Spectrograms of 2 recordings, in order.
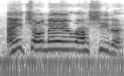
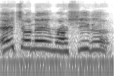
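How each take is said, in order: First: It is said in a rough, rude tone. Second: It is said in a nice, respectful tone.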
